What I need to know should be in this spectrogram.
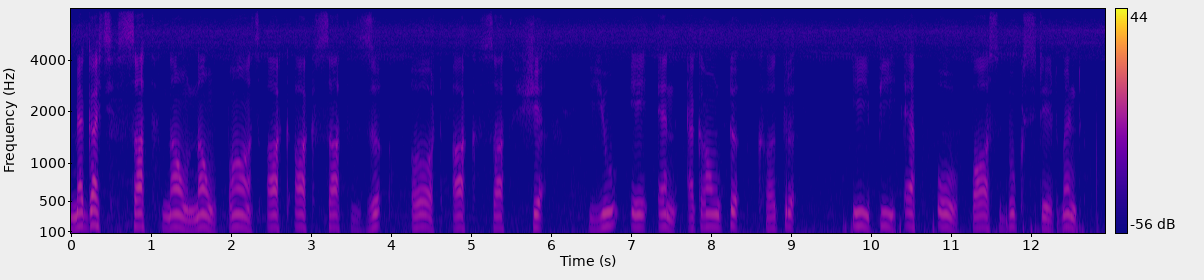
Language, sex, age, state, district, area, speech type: Kashmiri, male, 30-45, Jammu and Kashmir, Ganderbal, rural, read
